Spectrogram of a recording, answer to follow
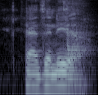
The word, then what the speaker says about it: Tanzania: Tanzania.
